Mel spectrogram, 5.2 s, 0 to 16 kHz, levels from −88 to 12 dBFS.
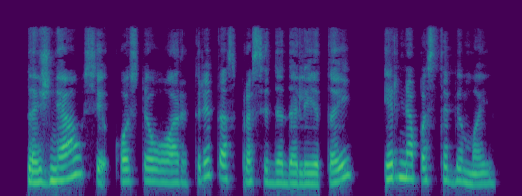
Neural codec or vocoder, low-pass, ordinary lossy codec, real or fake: vocoder, 22.05 kHz, 80 mel bands, WaveNeXt; 9.9 kHz; MP3, 64 kbps; fake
